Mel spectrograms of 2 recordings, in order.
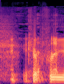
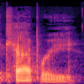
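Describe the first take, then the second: First: It is said with an American pronunciation. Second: It is said with an Italian pronunciation. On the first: "the Americans not... would probably say Capri Holdings" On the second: "I think the Italians would say Capri"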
